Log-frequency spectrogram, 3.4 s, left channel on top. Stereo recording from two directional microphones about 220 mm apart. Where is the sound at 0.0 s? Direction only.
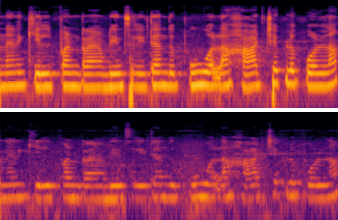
55° left (ahead or behind).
